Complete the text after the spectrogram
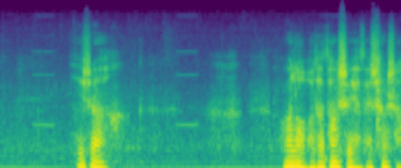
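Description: A man speaks slowly and weakly, close by.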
